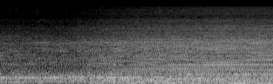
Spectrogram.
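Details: Large Copeland commercial HVAC compressor, R-410A, after clearing a seven-flash motor protector fault: steady, even roar with no clicking, knocking or rattling; running smoothly and healthy.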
